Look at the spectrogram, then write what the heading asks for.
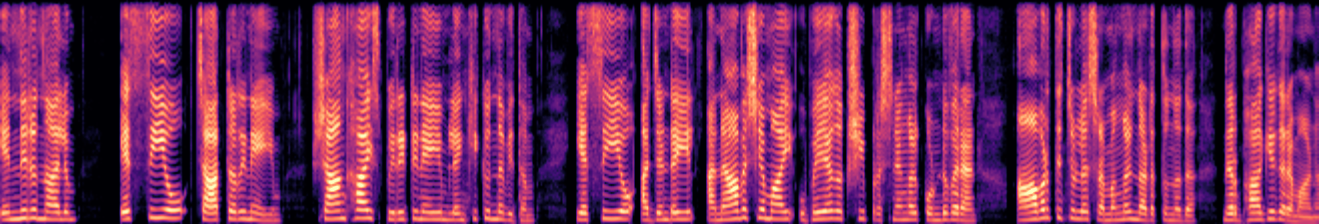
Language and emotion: Malayalam, neutral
